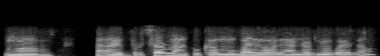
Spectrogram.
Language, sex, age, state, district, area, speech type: Telugu, male, 18-30, Telangana, Yadadri Bhuvanagiri, urban, conversation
